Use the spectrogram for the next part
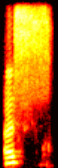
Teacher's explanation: میری آواز میں کوئی جھٹکا نہیں ہے بلکہ کنٹینویشن ہے، جو کہ ہمس کے ساتھ بھی ہم نے اس کو ریلیٹ کیا. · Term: اسمات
